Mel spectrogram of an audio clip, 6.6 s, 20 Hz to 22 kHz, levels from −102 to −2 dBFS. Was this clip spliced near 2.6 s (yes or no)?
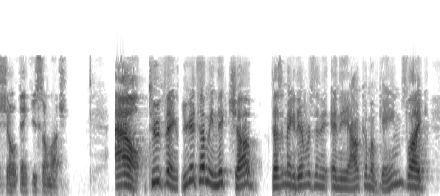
yes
